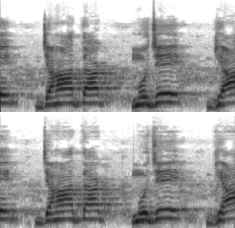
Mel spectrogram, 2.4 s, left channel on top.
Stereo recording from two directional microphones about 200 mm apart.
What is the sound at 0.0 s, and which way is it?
A man's voice, 15° left (ahead or behind).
